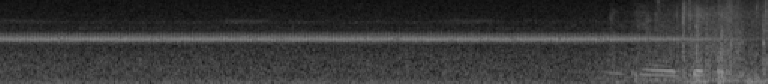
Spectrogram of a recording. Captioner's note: crickets chirping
